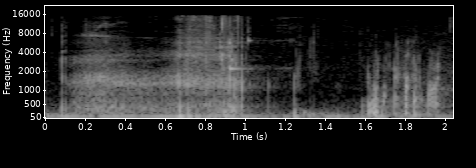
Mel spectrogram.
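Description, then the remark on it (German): A loud slurp of coffee sipped from a cup, a short noisy burst followed by softer mouth sounds and a faint clink. “Ich schlürfe nicht so, das muss ich jetzt hier für euch machen.”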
